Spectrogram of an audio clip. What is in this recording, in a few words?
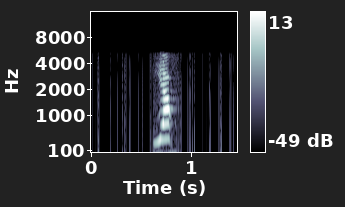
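"jap1", Cantonese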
